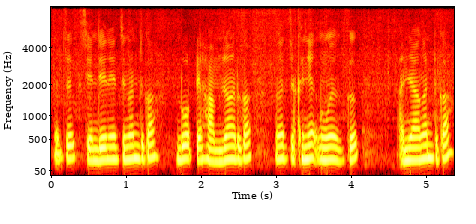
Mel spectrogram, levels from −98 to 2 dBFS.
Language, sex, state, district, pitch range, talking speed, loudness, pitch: Wancho, male, Arunachal Pradesh, Longding, 180-200 Hz, 180 wpm, -12 LUFS, 190 Hz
